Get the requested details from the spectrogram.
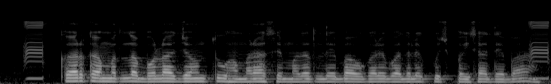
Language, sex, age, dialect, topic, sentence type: Bhojpuri, male, 18-24, Western, banking, statement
